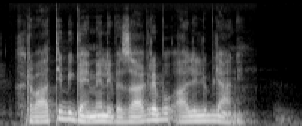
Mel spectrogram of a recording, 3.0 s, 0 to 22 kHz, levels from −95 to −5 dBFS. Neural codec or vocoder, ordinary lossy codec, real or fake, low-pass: none; none; real; 19.8 kHz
